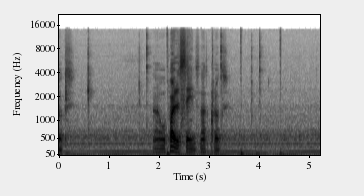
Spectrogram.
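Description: Soft game menu clicks tick as a selection moves through a list.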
